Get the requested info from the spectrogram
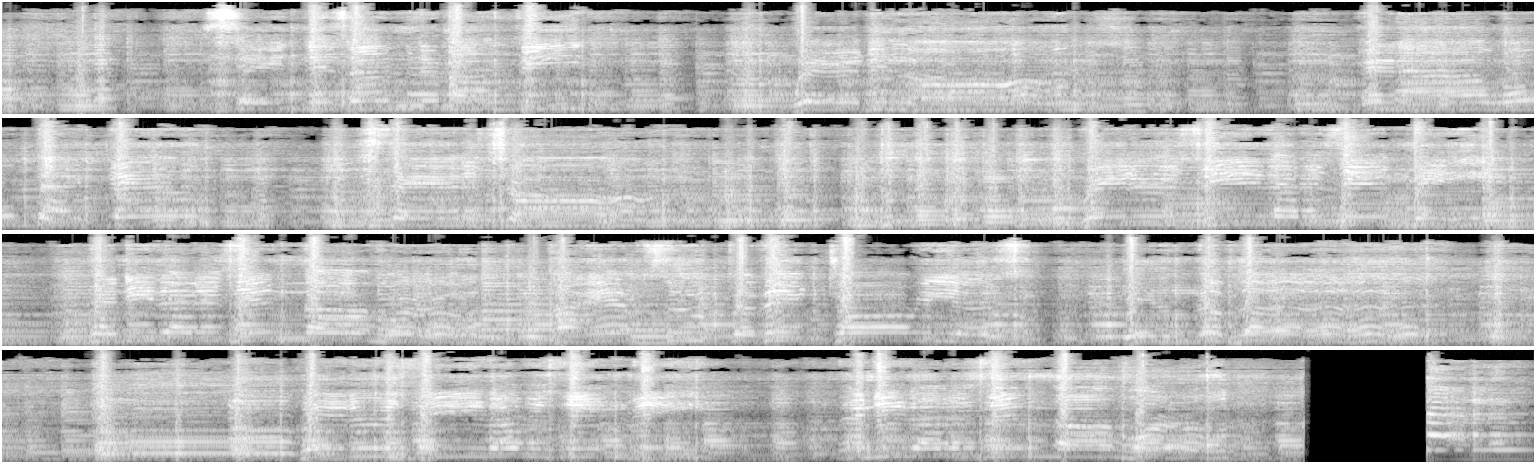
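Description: Live gospel music: a choir and soloist singing over band accompaniment, with sharp beats of clapping or percussion running through.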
